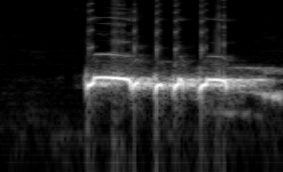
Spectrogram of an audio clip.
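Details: Zebra dove responding right away, a clear loud rolling coo: a slightly rising note followed by rapid stuttering pulses that fade into a lower trailing tone.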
